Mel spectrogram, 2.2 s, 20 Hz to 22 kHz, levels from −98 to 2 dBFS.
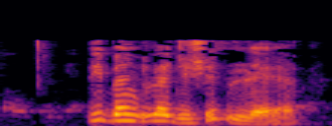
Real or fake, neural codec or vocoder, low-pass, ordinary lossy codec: real; none; 7.2 kHz; MP3, 24 kbps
